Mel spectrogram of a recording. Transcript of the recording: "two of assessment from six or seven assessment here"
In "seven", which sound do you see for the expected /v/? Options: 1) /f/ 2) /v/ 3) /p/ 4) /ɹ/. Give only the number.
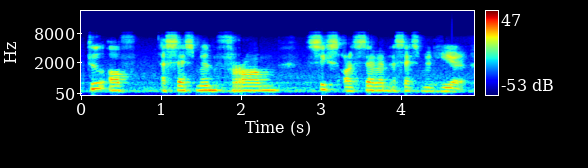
2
